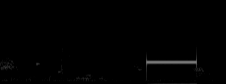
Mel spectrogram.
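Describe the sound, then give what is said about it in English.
An answering machine beep sounds once before a message is left: a single steady, clear tone lasting about half a second, loud over faint line hiss. “I am unable to take your call right now. Please leave a message after the beep.”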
